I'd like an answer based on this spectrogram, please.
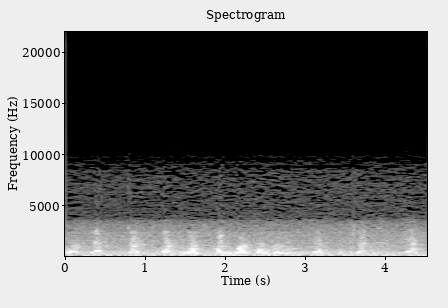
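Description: Pit bull barking in a quick run of short barks, about two or three a second.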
